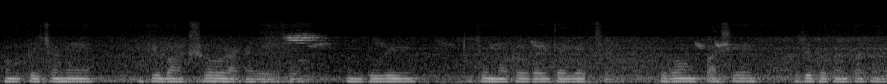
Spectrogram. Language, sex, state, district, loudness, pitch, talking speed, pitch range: Bengali, male, West Bengal, Malda, -33 LUFS, 135 Hz, 110 wpm, 130-135 Hz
